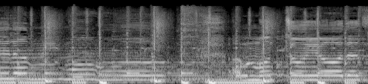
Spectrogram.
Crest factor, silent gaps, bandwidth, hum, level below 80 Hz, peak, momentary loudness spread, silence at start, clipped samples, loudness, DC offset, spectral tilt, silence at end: 12 dB; none; 17 kHz; none; -18 dBFS; 0 dBFS; 4 LU; 0 s; under 0.1%; -13 LUFS; under 0.1%; -5 dB/octave; 0 s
